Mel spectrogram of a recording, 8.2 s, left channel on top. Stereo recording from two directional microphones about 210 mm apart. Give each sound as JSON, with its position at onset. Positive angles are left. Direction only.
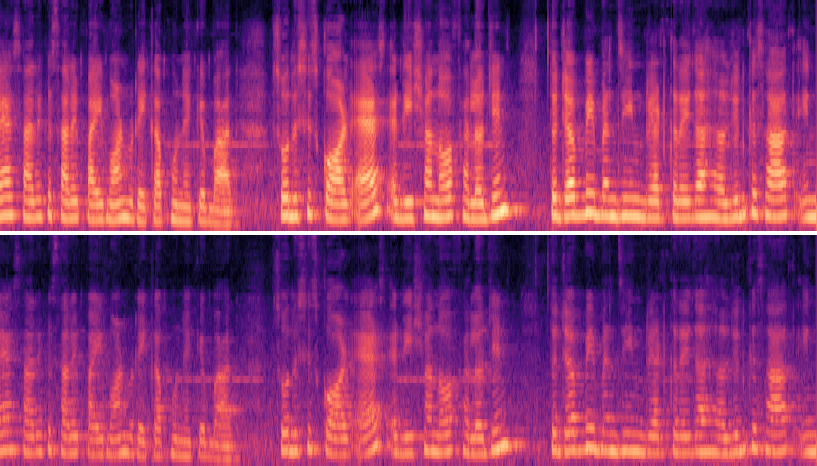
{"t": 0.0, "sound": "a woman's voice", "side_deg": 50}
